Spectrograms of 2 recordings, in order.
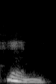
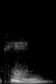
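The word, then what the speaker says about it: ἕν: Por eso lo pronuncio mía genen. Heí mia hen. Ya. Entonces ahí salí de los es, no es gen, porque tiene espíritu rudo.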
